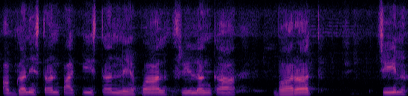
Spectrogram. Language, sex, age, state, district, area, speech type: Gujarati, male, 18-30, Gujarat, Anand, rural, spontaneous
